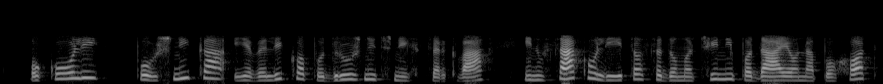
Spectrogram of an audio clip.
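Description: From start to finish the speech sounds thin, boxed-in and scratchy: s sounds come out rough, louder bright moments smear into distortion, and a grainy hiss sits underneath. Nothing reaches past 3.8 kHz, with the useful band running from about 300 Hz to 3.5 kHz. This is the Bluetooth CVSD headset codec, which fits a 64 kbps link encoding one up-or-down bit per sample; its adaptive step can't keep pace with fast, loud high content, so the waveform is crudely approximated.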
